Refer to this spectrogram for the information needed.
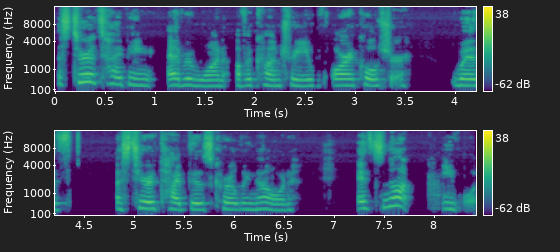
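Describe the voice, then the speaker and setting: A young woman from Ecuador, a Spanish speaker with an Ecuadorian accent, giving an earnest, measured talk about her own life as a university student. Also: fairly high pitch, warm tone, no echo. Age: young adult. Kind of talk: scripted personal video essay.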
